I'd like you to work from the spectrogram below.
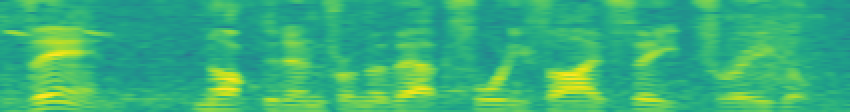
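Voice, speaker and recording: A man's voice: medium pitch, fairly even intonation, normal speed. A middle-aged or older man giving golf commentary as an expert former player, explaining the holes and shots. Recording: very noisy outdoor location. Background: loud outdoor ambience.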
